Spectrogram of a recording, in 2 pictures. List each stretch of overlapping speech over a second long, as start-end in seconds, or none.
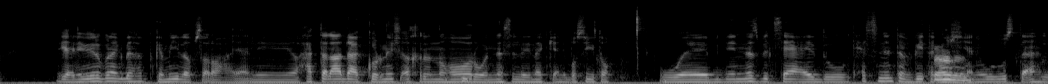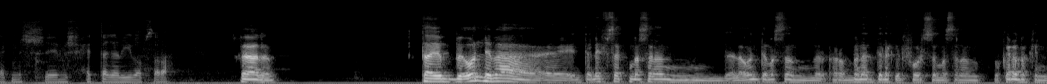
none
